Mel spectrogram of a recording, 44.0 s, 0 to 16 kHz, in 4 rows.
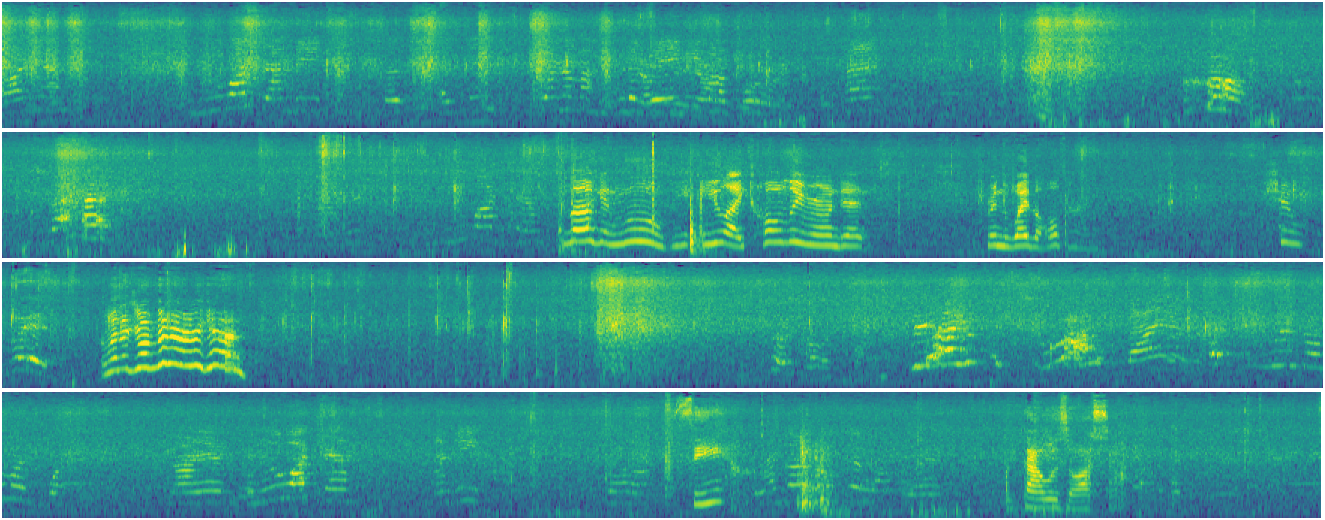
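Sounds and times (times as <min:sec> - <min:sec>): dry leaves rustling: 0:00.0 - 0:44.0
child's high-pitched calls: 0:11.4 - 0:12.0, 0:29.6 - 0:33.7
dull thumps: 0:16.6 - 0:17.0.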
